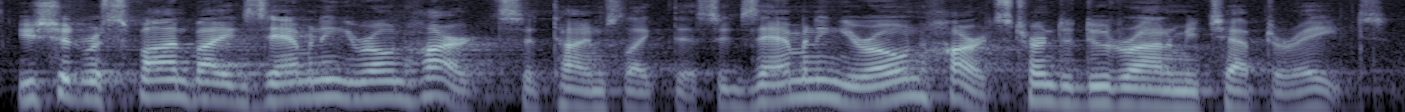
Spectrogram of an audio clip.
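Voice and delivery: ordinary talk

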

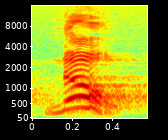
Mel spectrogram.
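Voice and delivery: "No" thrown out high in one firm burst; emphatic denial. Acted. Answers his own imagined objector.

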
